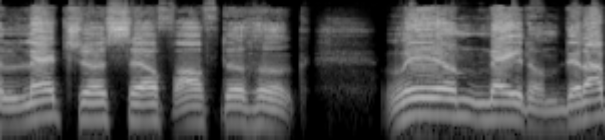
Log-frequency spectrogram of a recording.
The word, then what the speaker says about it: Liam Naden: you have to let yourself off the hook Li naum did I pronounce that right man you sure did n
